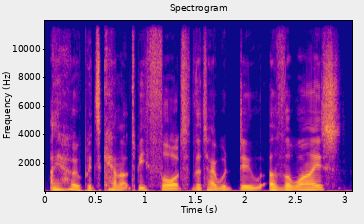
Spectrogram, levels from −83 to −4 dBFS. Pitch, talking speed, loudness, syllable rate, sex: 125 Hz, 215 wpm, -19 LUFS, 5.3 syllables/s, male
